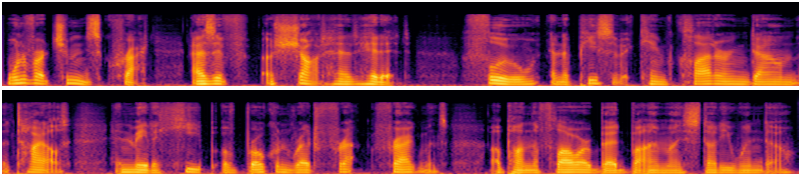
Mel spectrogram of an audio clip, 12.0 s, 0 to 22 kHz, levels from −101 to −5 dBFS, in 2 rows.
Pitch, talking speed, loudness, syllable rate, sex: 115 Hz, 195 wpm, -21 LUFS, 4.9 syllables/s, male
